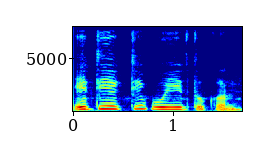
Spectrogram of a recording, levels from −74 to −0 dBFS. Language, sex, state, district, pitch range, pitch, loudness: Bengali, female, West Bengal, Cooch Behar, 225-280 Hz, 245 Hz, -15 LUFS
